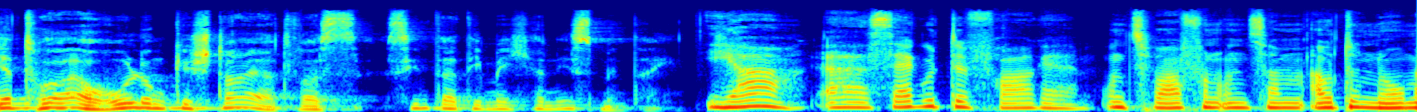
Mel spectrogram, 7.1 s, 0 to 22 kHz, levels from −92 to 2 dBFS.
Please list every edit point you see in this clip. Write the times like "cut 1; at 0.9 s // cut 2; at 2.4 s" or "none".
cut 1; at 3.5 s // cut 2; at 5.5 s

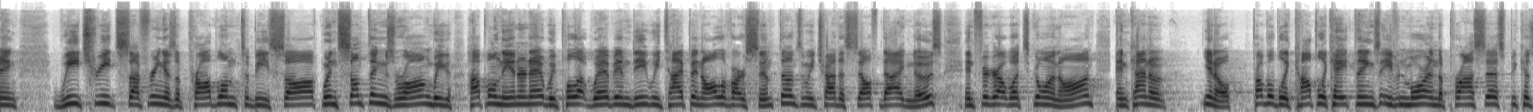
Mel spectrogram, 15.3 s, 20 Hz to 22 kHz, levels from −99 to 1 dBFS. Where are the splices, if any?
cut 1; at 3.1 s // cut 2; at 11.1 s

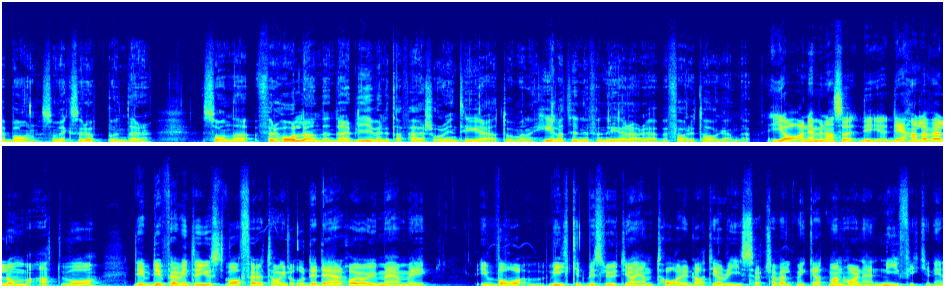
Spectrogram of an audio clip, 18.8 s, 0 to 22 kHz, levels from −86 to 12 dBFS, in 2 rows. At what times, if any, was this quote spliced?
cut 1; at 7.5 s // cut 2; at 12.3 s

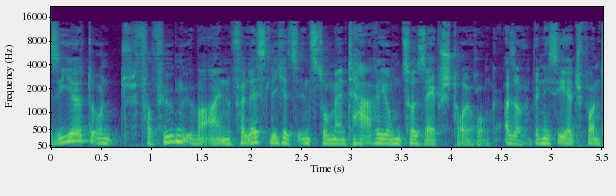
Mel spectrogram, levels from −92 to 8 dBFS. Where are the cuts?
none

